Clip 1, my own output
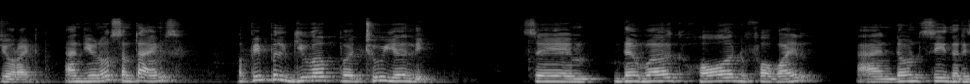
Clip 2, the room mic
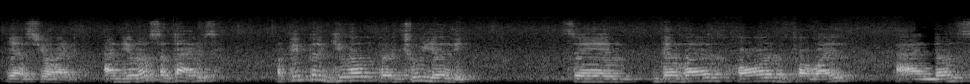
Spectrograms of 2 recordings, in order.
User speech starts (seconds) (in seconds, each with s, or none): none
